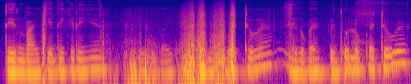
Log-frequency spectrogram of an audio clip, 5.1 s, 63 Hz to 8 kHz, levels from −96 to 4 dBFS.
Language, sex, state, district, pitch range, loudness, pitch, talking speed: Hindi, male, Bihar, Patna, 125-145 Hz, -23 LUFS, 130 Hz, 165 wpm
